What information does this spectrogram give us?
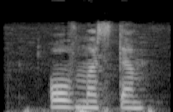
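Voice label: "овмӧстӧм", Komi, female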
